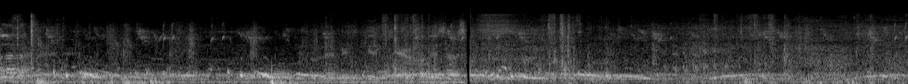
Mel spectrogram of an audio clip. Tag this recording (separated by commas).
Bird, dove, Coo, Speech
